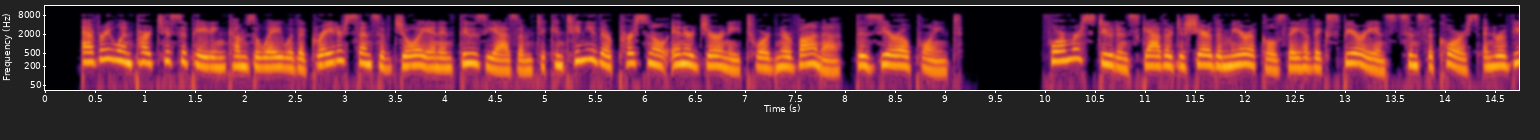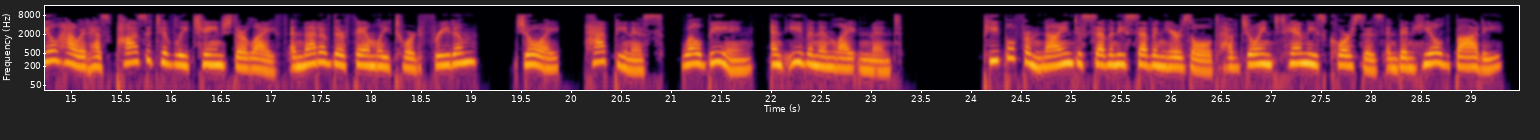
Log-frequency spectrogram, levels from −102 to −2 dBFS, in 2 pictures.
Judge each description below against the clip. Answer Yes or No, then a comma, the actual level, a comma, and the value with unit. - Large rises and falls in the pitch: No, average, 4.9 semitones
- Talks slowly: Yes, slow, 150 wpm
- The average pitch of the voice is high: Yes, high, 210 Hz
